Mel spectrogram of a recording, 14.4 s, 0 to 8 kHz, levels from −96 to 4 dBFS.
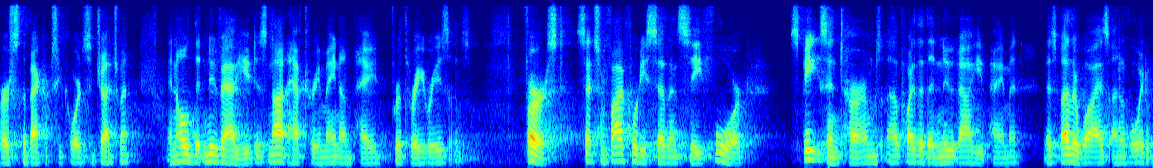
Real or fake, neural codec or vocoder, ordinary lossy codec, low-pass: fake; codec, 16 kHz, about 1 kbps, DyCAST, with the encoder's durations; Opus, 24 kbps; 7.2 kHz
